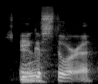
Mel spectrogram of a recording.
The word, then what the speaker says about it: Angostura: I am not good at pronouncing this. It says it's aromatic bitters, but the Angostura? Angostura, yeah.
